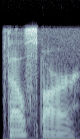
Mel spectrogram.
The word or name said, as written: felspar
